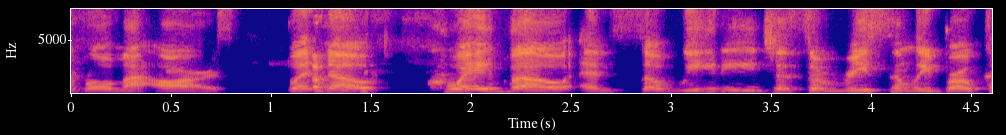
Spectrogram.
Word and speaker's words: Quavo: It's not Cuervo. Listen, Malik, you trying to put your own little spin on it, bitch. I mean, I don't say his name much, so... She's not in my vocab, so it's okay. It's Quavo? Yes.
